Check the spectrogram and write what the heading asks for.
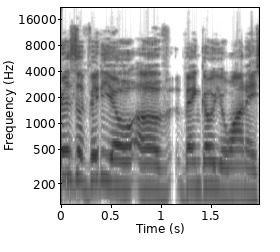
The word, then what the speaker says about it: Ioane: So it's Vega Ioane is how you say his name, according to him.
